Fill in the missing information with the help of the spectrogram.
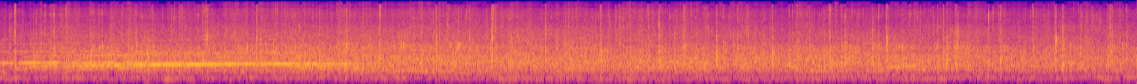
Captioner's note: audience cheers; audience applauds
